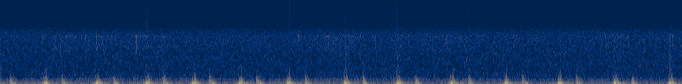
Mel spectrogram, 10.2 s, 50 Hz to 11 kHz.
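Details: Resting heartbeat recorded while sitting at a desk: low thumps around 75 a minute with uneven spacing and occasional pauses, an irregular rhythm with skipped beats.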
